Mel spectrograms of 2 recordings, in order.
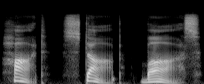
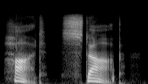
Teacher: American English tends to have more of an a sound. · American English tends to have more of an ah sound, hot, stop, boss. British English tends to keep more of a rounded O sound, hot, stop, closer to how it looks spelled.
